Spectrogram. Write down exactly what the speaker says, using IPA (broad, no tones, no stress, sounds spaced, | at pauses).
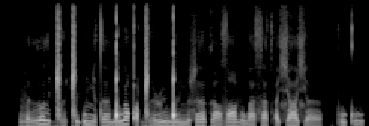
v ɜ r o l i ɡ͡ǁ ɜː ǁ i ʔ u ɲ ɜ t ɜː ŋ͡ǃ uː qʼ ʉ ɡ͡ǁ ɜː ɭ ʉː ŋ͡ǃ ʉː ɲ o ɬ ɜː k ɜː ɪ̯ zˤ iː v o w a s a t͡sʼ a ɕ aː ɕ ɜː | pʼ u kʼ u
